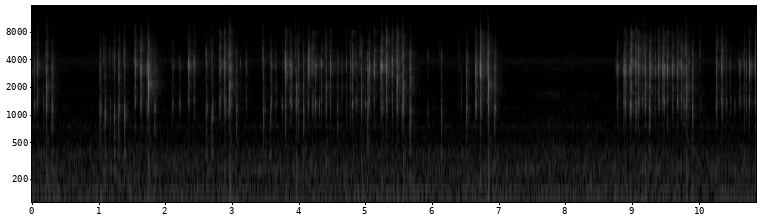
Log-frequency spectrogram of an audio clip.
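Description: Fingertips type in quick bursts on a compact $250 custom mechanical keyboard with Gateron Milky Yellow switches and red and pink plastic keycaps. The keystrokes are short, bright plastic clacks with almost no ring. There is a brief pause near the end before a final flurry of typing.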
